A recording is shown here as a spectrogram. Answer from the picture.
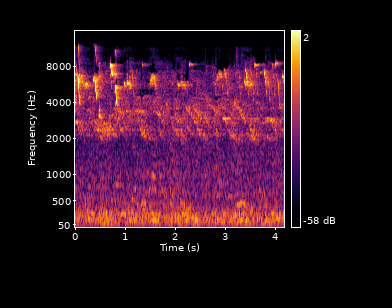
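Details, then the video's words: Saffron finch singing in a song competition show: rapid, high chirped and sweeping notes, sharp and twittering, run together in a dense, continuous stream with a few louder accented notes near the start. "canario da terra Top Show"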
